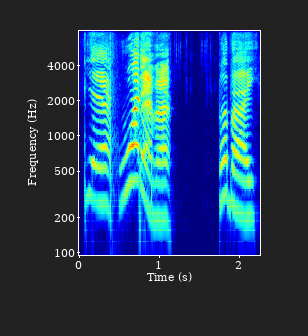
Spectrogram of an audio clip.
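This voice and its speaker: An actor playing a wisecracking, cocky little rat-like sidekick in a video game, sarcastic and excitable. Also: male voice, very high voice, slow pace, noisy background, heavily acted. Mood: flippant. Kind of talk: cartoonish video game acting.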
